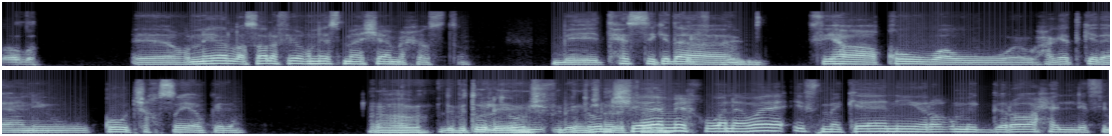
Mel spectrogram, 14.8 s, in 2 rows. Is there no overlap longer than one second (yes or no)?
no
